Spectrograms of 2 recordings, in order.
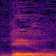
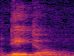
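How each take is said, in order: First: The second syllable is ghosted and very light. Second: The second syllable is stressed and clearly sounded. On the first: The speaker calls it right. "had to be ghosted" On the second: The speaker calls it wrong. "They always want to reiterate the second syllable"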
